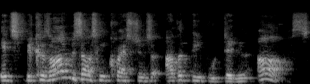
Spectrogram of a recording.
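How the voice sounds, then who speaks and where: In a British accent, a high-pitched man talks at a fairly quick pace. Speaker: webinar presenter and former radio presenter. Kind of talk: webinar presentation.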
